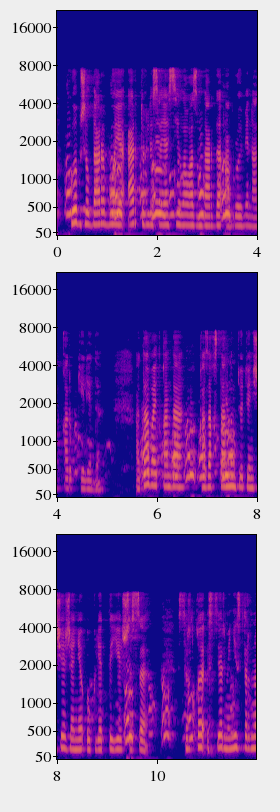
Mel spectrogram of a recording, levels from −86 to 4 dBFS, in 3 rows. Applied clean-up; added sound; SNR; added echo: classical method log-MMSE.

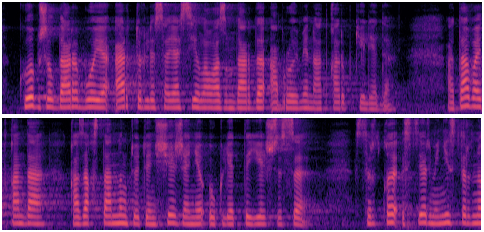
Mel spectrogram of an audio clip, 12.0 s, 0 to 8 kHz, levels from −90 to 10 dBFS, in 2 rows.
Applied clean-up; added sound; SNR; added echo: none; none; none; none.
